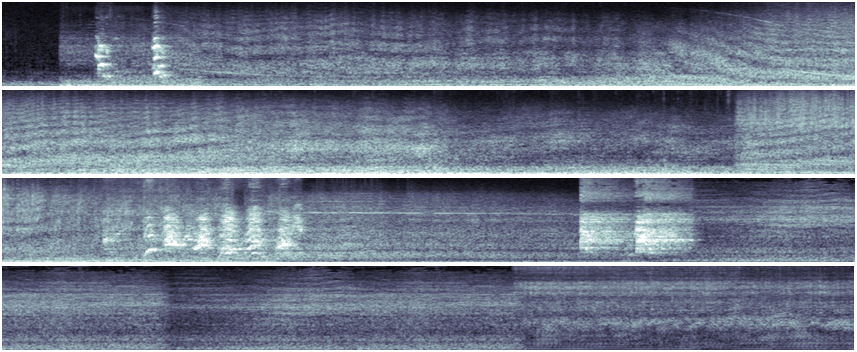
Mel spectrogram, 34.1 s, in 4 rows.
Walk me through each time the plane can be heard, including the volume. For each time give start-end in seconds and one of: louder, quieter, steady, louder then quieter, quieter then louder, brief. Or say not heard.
0.0-34.0 louder then quieter.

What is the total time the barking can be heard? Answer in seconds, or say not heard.
5 s.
